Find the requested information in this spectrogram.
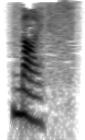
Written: nice

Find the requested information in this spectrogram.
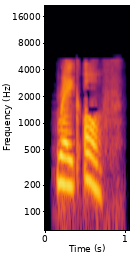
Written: rake-off

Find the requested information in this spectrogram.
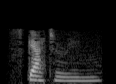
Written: scattering

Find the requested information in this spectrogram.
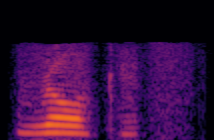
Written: raucous

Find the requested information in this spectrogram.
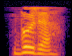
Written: Buddha

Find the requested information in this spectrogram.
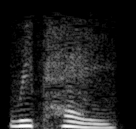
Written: repay

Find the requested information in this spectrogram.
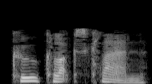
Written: Ku Klux Klan

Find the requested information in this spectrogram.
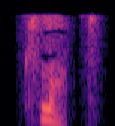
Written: clot

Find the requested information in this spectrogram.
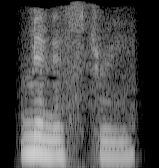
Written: ministry

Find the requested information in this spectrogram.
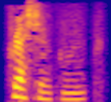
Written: pressure group

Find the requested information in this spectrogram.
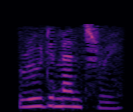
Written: rudimentary

